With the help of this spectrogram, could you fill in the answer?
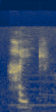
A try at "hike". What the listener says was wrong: Good, excellent job.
